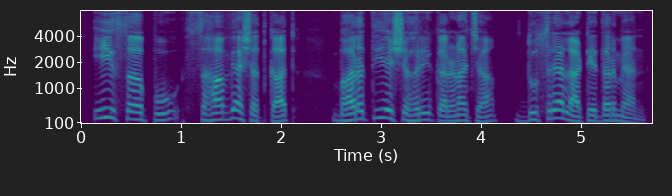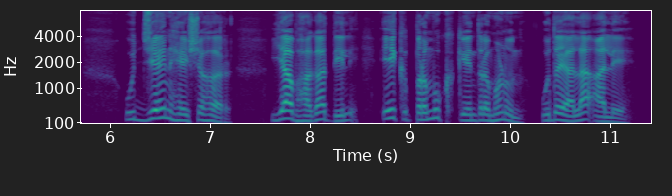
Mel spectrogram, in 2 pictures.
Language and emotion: Marathi, neutral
